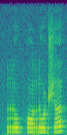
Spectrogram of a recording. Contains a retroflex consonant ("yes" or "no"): yes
